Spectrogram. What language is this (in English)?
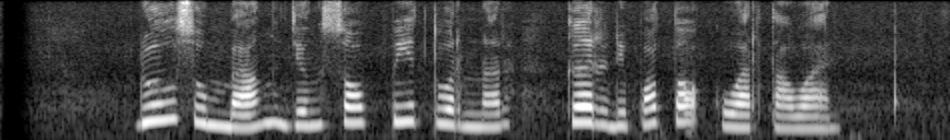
Sundanese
